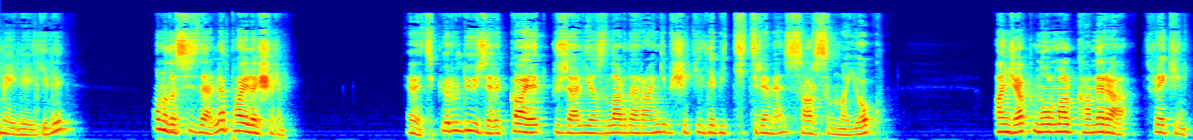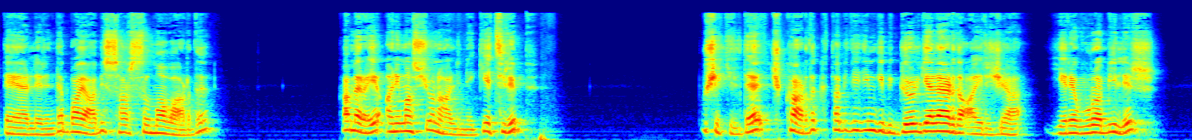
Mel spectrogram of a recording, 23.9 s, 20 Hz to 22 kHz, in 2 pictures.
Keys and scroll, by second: 2.1 space.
